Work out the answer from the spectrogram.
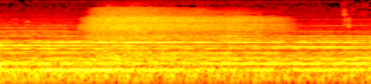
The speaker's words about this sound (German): komm erstmal hier an, indem du drei ganz tiefe Atemzüge nimmst mit mir.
